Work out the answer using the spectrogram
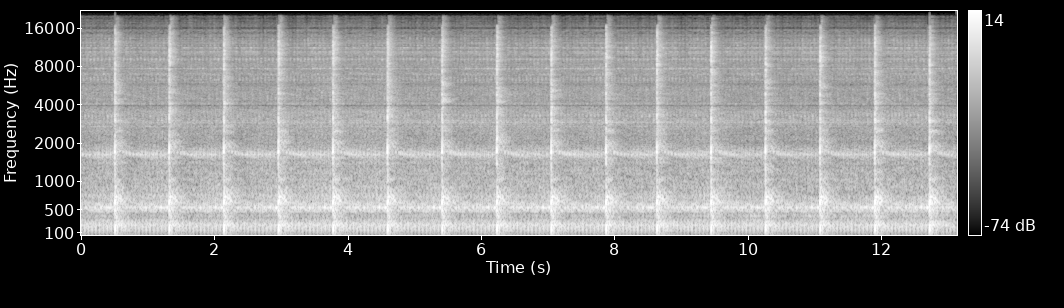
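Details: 1929 Maytag Model 92 single-cylinder washing machine engine after rebuild (new coil, points, condenser, magnet, plug, wire, fuel tank, mixer gasket): sharp even pops about 73 per minute, steady with no misses; running healthy.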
